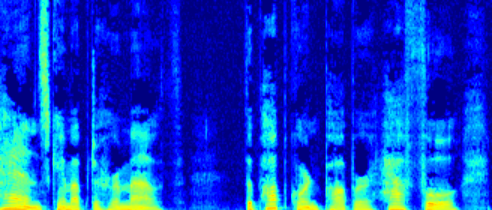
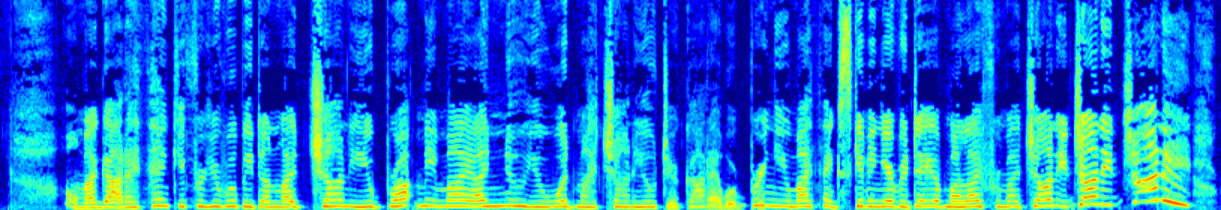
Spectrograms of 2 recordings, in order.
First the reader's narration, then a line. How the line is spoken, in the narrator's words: Her voice was rising to an hysterical, triumphant scream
